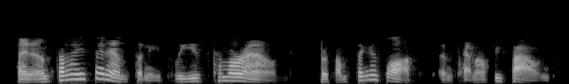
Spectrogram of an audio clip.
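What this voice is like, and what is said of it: Imitates another person's voice. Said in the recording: “my impression of the Pope praying”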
